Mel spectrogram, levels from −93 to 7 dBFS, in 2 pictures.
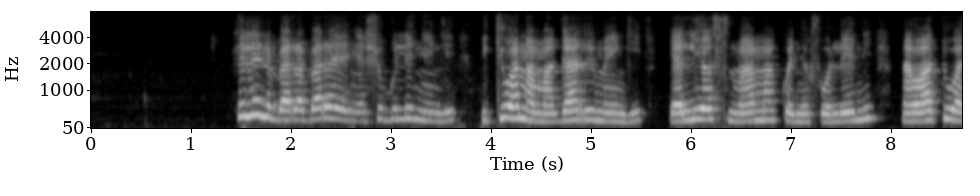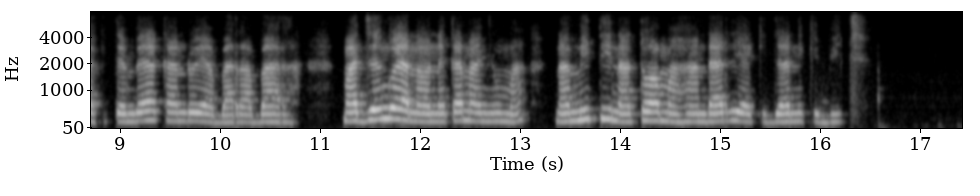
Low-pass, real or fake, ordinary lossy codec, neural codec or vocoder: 7.2 kHz; real; Opus, 32 kbps; none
